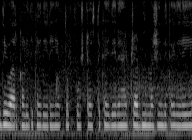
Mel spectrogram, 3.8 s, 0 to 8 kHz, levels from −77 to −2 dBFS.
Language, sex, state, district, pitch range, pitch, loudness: Hindi, female, Bihar, Bhagalpur, 205-210 Hz, 210 Hz, -35 LUFS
